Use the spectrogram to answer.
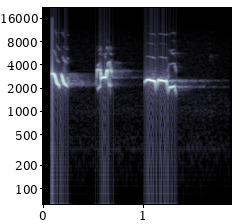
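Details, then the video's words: American robin giving three short whistled phrases, each a rising-then-falling warble, with brief silent gaps between them in a clean, quiet recording. "American Robin Sound"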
